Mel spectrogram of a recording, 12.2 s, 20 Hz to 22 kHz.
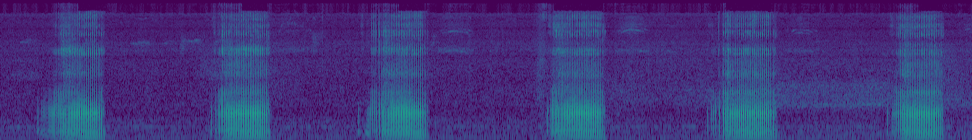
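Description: Rhythmic rattling snores with each breath in, about 30 a minute, separated by quiet breathing out, in a quiet room.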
